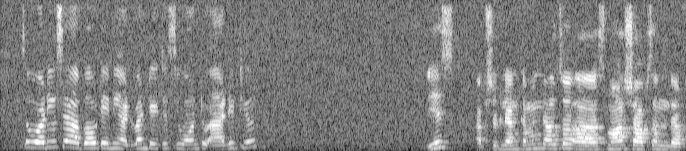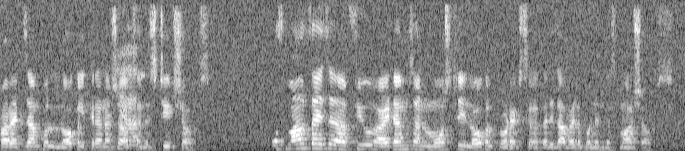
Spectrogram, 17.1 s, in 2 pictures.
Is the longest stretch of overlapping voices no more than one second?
Yes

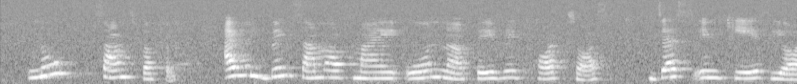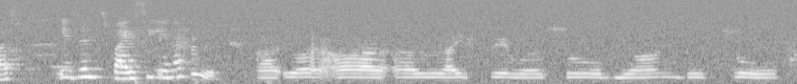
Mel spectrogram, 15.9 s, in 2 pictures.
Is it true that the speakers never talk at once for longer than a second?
Yes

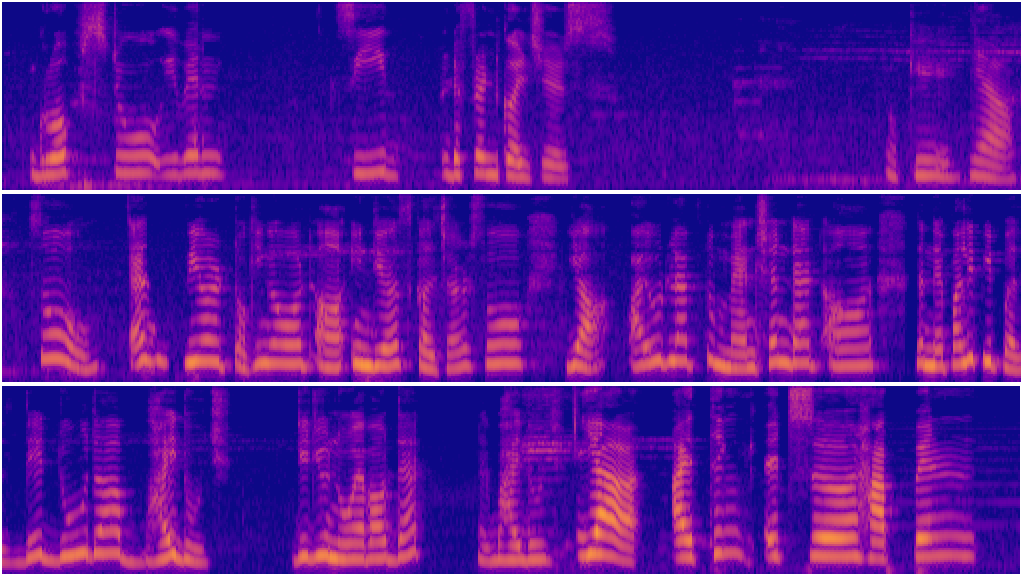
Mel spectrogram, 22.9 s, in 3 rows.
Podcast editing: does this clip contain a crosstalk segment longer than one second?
No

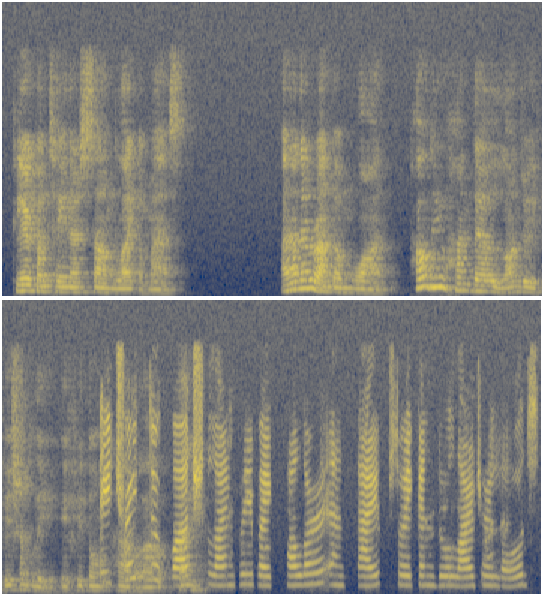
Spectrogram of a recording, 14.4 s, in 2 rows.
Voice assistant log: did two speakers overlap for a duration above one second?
Yes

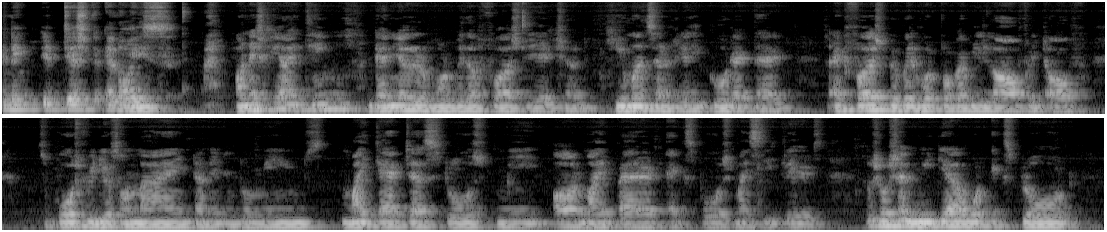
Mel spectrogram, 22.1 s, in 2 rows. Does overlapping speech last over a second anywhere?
No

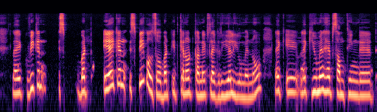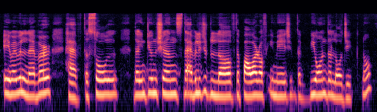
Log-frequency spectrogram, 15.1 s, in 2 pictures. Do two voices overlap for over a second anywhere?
No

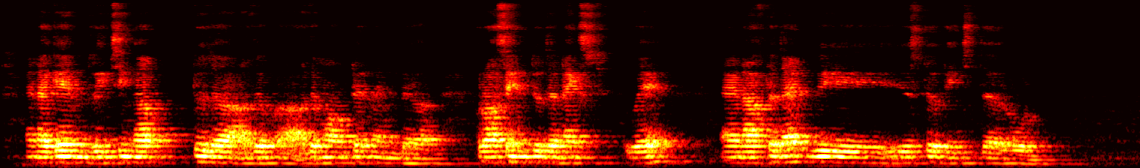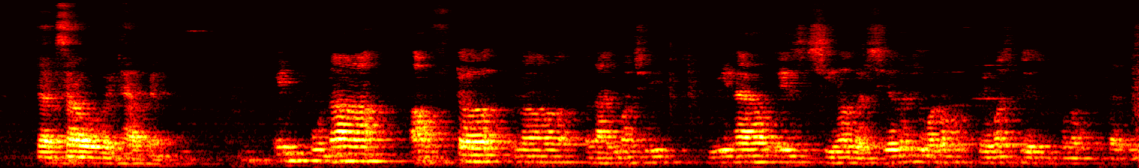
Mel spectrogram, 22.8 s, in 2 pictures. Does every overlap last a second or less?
Yes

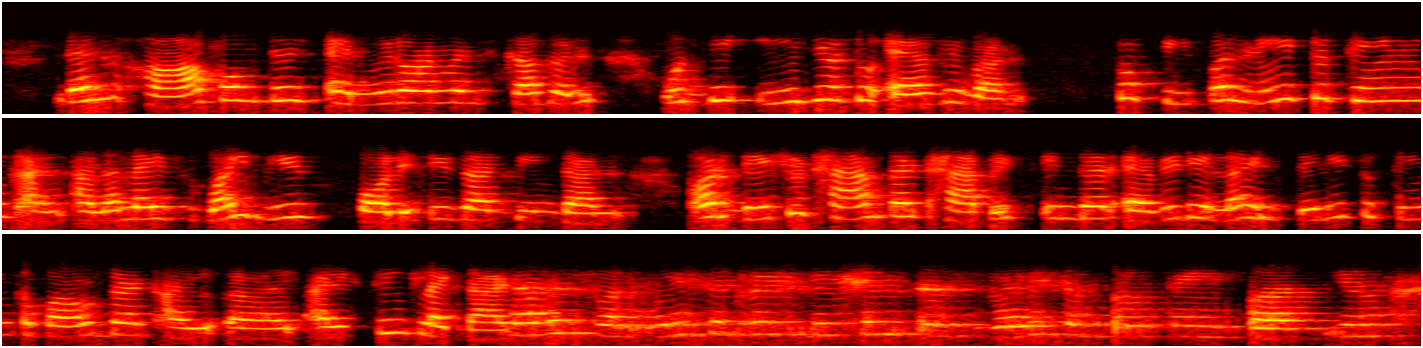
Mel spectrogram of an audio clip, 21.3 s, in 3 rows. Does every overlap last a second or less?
Yes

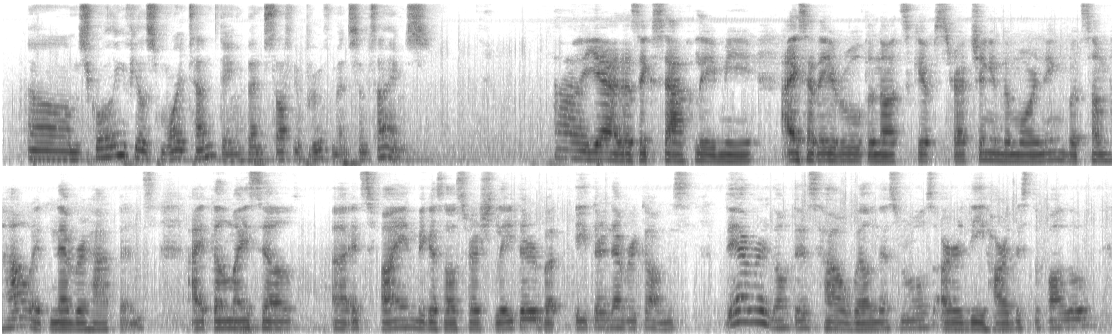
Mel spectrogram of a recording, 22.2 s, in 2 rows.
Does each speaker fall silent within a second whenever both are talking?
Yes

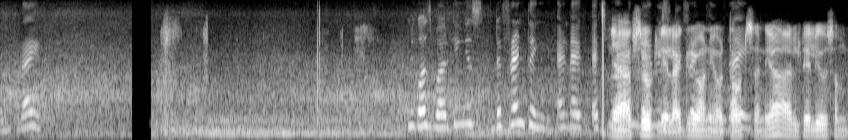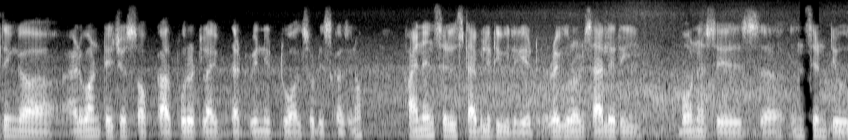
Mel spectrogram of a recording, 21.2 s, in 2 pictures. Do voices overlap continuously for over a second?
Yes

